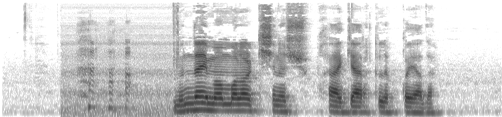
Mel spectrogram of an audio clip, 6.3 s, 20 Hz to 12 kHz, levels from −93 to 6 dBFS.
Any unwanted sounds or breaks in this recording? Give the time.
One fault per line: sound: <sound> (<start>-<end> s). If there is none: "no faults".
sound: laugh (0.9-1.8 s)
